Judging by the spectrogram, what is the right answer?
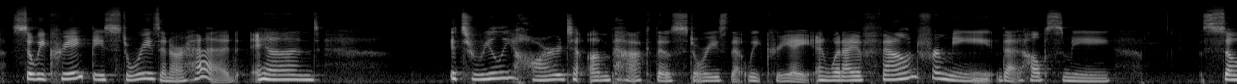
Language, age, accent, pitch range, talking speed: English, 30-49, American, 170-225 Hz, 145 wpm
